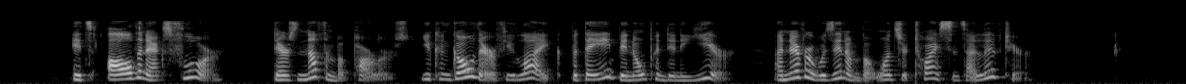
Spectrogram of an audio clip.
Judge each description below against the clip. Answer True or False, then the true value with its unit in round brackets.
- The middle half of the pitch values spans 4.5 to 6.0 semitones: True (5.1 semitones)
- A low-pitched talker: False (230 Hz)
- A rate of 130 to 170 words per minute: False (185 wpm)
